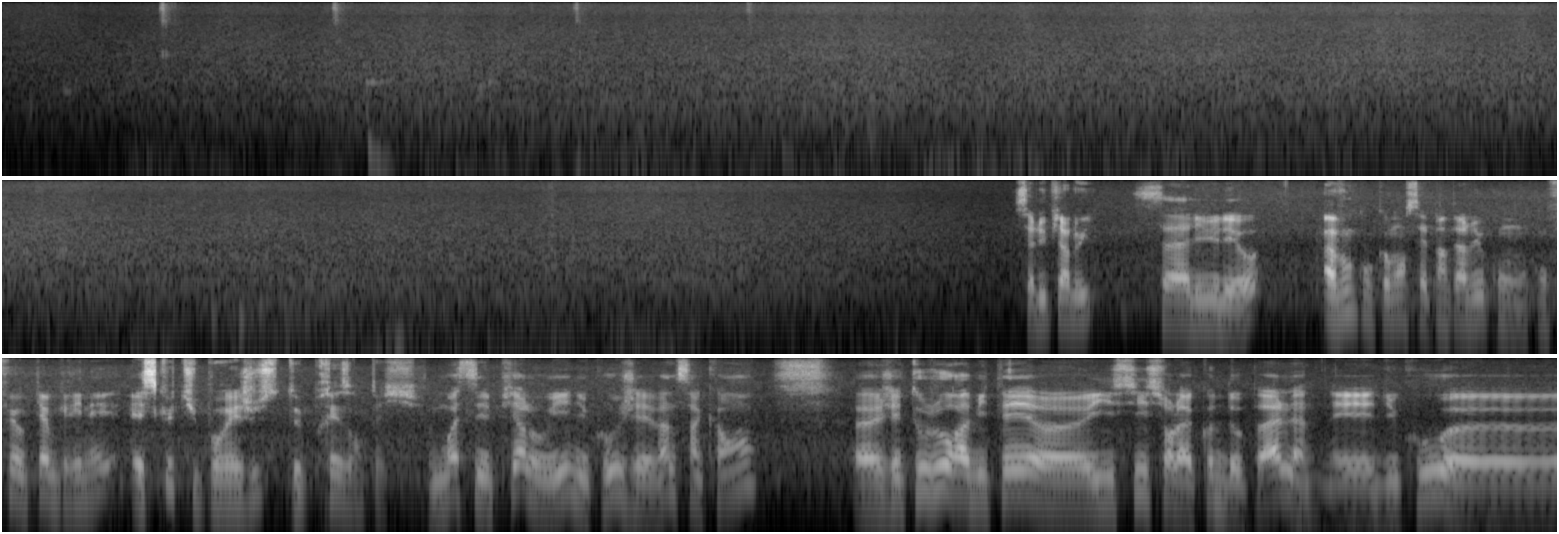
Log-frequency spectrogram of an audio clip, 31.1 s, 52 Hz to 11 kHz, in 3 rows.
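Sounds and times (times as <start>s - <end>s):
sea waves breaking on a nearby shore: 0.8s - 16.8s
wind buffeting the microphone: 0.9s - 15.3s
speech: 17.2s - 31.0s.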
